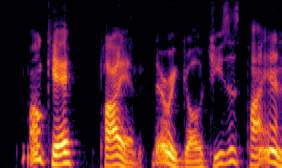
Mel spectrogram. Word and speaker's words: Payan: Payan. It's like Mayan, but with a P. Okay, Payan.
